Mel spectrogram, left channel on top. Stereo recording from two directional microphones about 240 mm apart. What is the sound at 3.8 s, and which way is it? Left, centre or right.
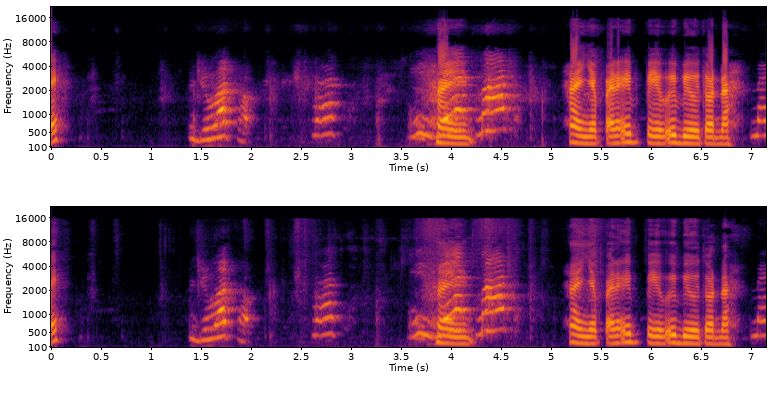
A woman's voice, centre.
